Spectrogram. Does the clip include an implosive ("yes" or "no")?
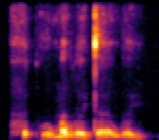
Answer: no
